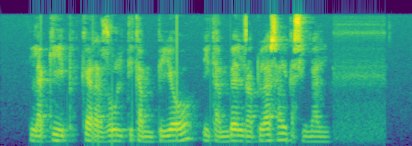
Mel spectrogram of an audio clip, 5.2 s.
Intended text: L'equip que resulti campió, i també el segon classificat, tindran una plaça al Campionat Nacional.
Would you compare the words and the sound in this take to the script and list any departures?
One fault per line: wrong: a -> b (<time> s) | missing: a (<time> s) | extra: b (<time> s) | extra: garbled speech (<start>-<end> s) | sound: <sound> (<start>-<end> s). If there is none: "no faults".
missing: segon classificat tindran (3.1 s)
missing: Campionat (3.6 s)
